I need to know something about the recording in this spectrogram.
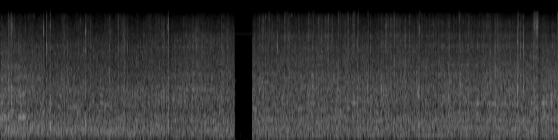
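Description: Busy city street ambience: a steady wash of traffic and crowd noise with people's voices talking, recorded on a camcorder microphone. About three and a half seconds in, the sound cuts out completely for a fraction of a second, then resumes.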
